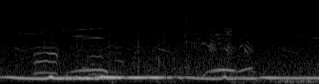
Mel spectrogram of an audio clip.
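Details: Two male Greater Prairie Chickens battling for dominance on a lek in northeast Kansas; a steady low droning hum runs throughout, overlaid by higher whistled, rising and wavering notes in short bursts.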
